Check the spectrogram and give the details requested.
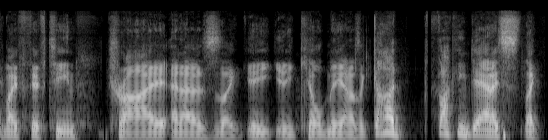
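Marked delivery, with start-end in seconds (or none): none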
